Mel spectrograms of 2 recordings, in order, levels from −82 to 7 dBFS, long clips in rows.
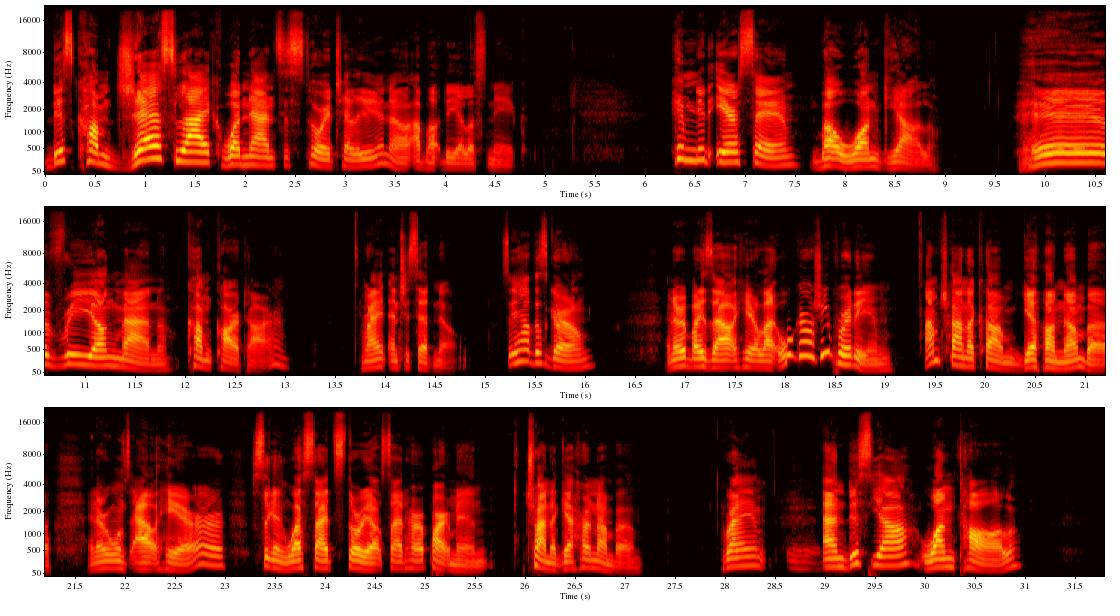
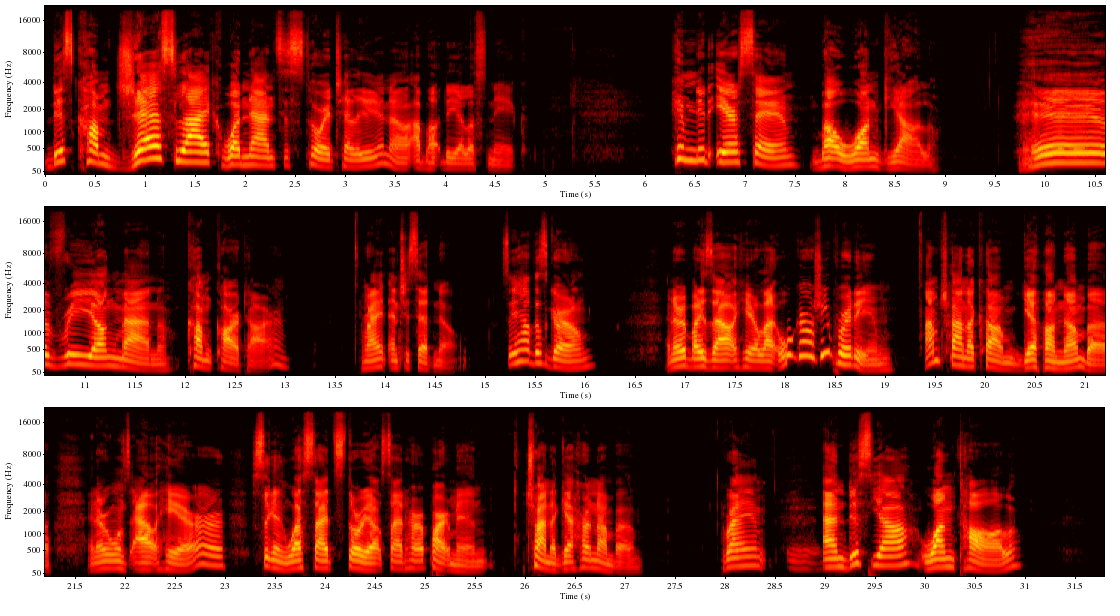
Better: neither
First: none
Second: none

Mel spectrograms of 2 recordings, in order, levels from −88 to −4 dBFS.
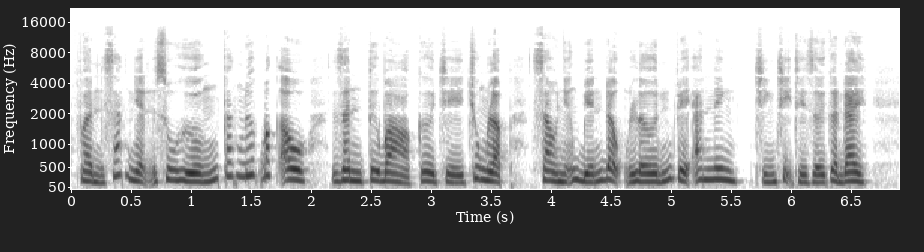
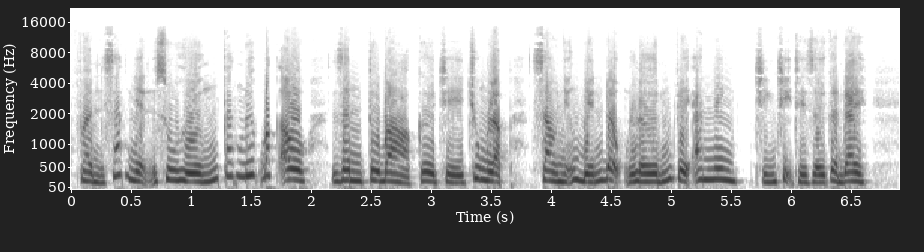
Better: first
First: none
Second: distortion; slight; 12% of the sound clipped

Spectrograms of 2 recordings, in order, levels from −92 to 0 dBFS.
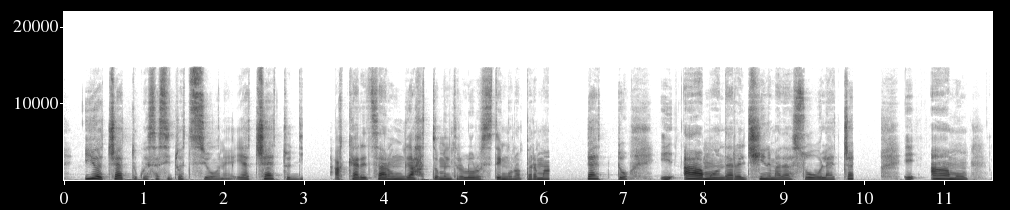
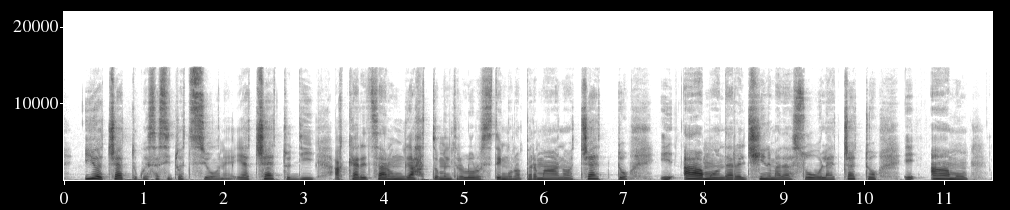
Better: second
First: audio cutting out; at 3 s, at 6 s and at 10 s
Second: none

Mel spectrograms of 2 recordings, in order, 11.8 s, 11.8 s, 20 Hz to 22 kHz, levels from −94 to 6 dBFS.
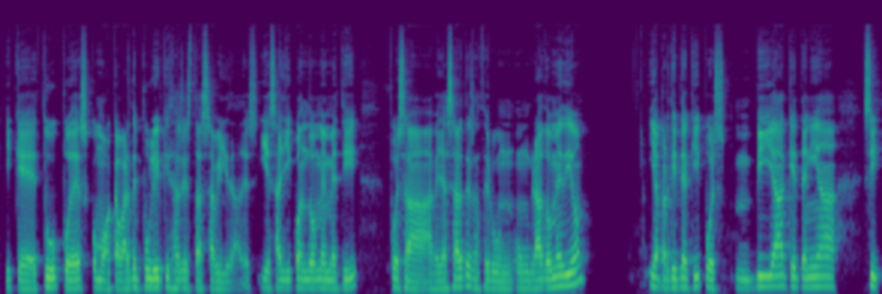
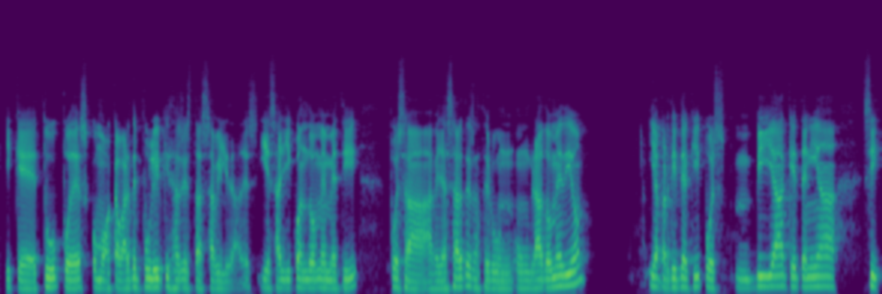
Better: first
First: none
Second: muffled; very; fading above 3 kHz

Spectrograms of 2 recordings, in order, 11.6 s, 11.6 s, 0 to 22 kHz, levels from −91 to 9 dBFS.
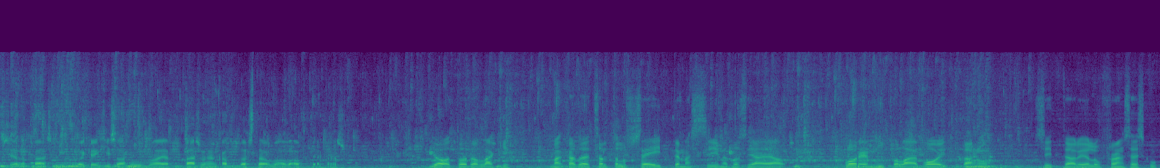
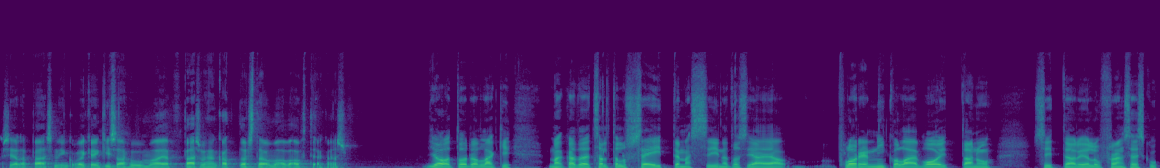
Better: second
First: household noises; loud; throughout; 7 dB below the speech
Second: none

